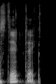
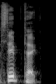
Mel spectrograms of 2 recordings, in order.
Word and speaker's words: Sdiptech: Sen har vi Sdiptech, hur uttalar man det? – Ja, Sdiptech. – Sdiptech.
